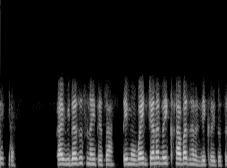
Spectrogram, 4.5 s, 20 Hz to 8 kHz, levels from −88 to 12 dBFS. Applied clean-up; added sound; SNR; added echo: neural mask model Resemble Enhance denoiser.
